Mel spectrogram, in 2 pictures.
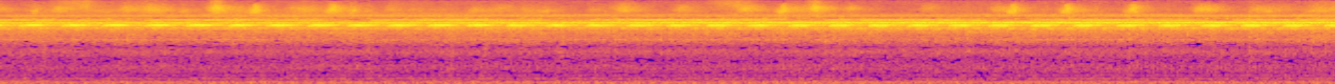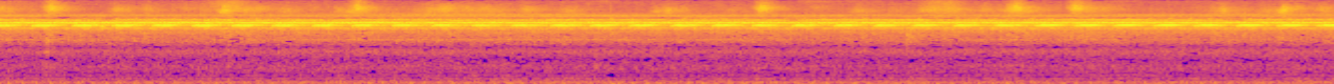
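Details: Night-time jungle crickets keep up a continuous shrill trill, pulsed at roughly three beats per second, over a thin layer of higher insect buzzing that swells and fades.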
